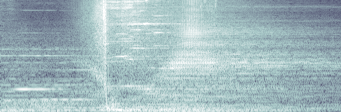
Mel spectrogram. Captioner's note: ominous music continues; text booming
